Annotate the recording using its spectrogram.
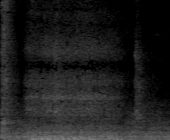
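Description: A short, low breath or snort close to the microphone, after a brief click right at the start.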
